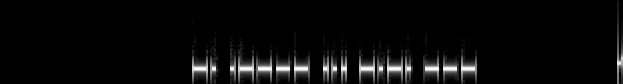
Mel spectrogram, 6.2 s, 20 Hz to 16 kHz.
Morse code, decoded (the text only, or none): N1SCO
